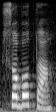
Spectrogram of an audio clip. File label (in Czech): "sobota", Czech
